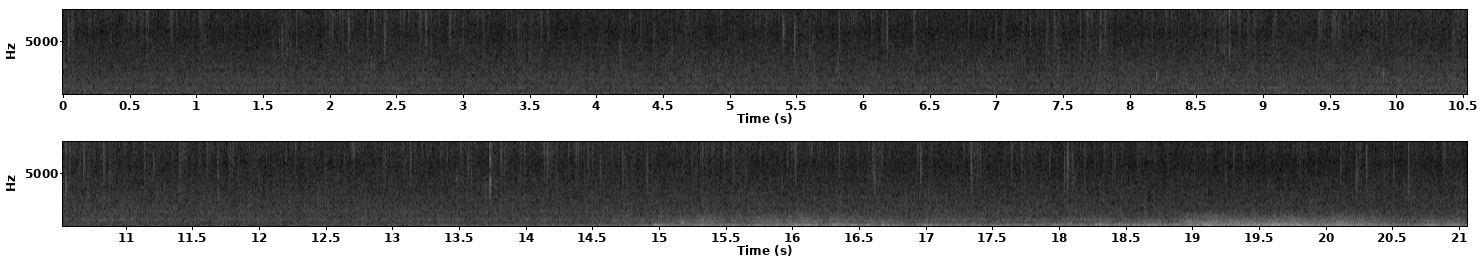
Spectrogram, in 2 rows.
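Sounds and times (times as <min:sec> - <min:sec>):
rain: 0:00.0 - 0:21.0
storm: 0:14.7 - 0:21.0.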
